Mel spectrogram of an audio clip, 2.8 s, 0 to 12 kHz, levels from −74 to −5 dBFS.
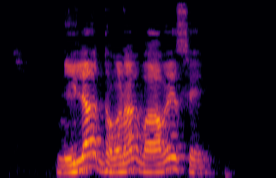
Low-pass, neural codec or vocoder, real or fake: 10.8 kHz; none; real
